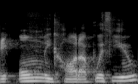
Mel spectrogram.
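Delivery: ordinary talk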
